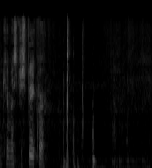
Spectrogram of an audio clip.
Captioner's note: speaking French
